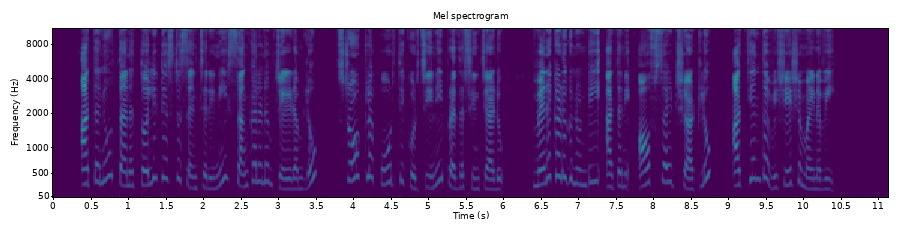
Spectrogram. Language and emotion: Telugu, neutral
